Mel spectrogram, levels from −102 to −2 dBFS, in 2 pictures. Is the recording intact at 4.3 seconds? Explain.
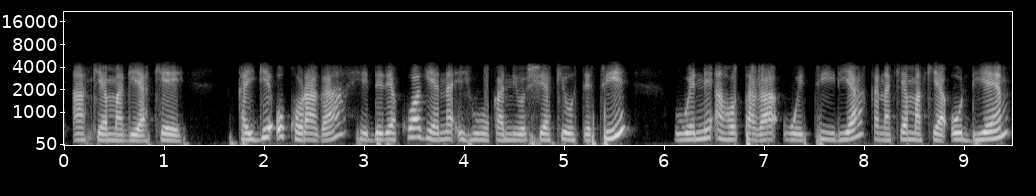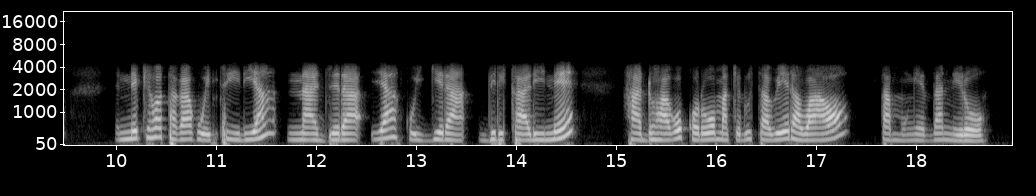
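No. Loose connector crackle runs from 4.20 to 4.30 s, ending right at that moment. A worn or dirty contact is rapidly making and breaking as it shifts, chopping the signal on and off, so roughly a tenth of a second of irregular scratchy crackle sits on top of the speech.

Throughout, the speech is muffled and hoarse, with nothing above 4.2 kHz. This is likely Opus compression at a very low rate, around 12 kbps, where the encoder falls back to its narrowband speech mode and discards the upper spectrum.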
